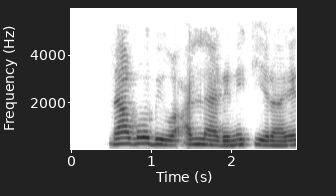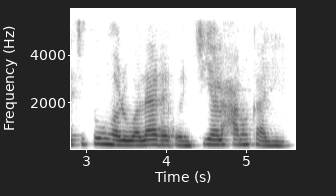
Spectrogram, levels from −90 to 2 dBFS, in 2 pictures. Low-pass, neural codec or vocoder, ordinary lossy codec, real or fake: 5.4 kHz; codec, 24 kHz, 0.9 kbps, WavTokenizer, medium speech release version 1; AAC, 48 kbps; fake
